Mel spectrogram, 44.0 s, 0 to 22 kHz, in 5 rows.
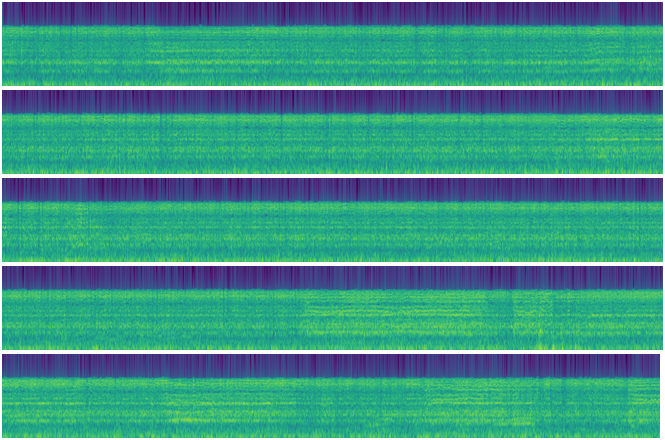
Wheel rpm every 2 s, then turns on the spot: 160, 160, 160, 170, 190, 200, 200, 200, 200, 200, 200, 200, 200, 200, 200, 200, 200, 200, 200, 200, 200, 200.
none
